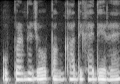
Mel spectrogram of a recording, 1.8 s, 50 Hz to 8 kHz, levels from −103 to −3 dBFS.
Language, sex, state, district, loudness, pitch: Hindi, female, Arunachal Pradesh, Longding, -14 LUFS, 215 Hz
